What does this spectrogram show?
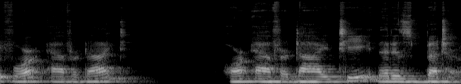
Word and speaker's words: Aphrodite: Aphrodite has good pronunciation is Aphrodite, Aphrodite and Nereis.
